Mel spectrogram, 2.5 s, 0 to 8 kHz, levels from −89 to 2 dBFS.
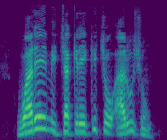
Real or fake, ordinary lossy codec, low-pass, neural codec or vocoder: real; MP3, 64 kbps; 7.2 kHz; none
